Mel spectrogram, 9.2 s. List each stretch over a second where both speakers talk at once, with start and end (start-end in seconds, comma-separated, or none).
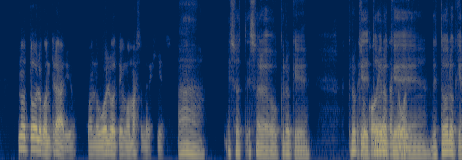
7.1-8.3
